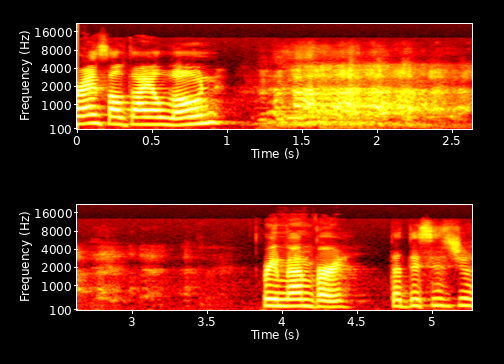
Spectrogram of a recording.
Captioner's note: laugh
